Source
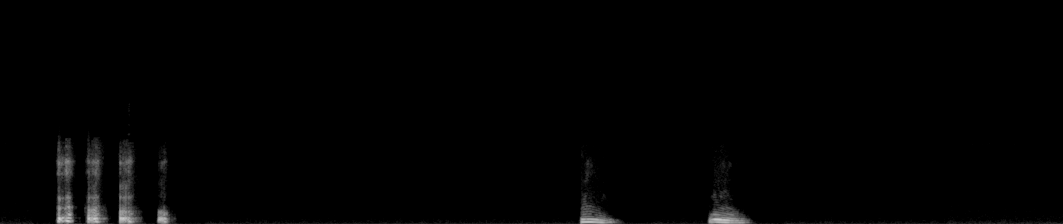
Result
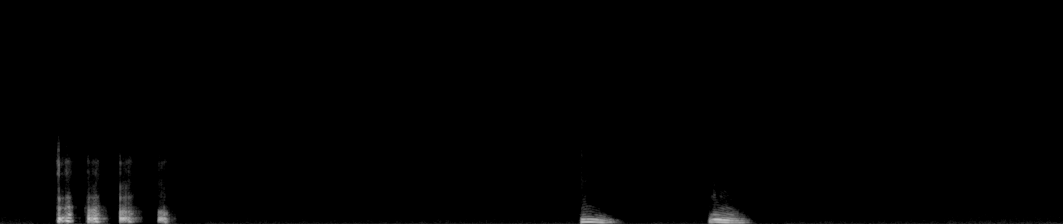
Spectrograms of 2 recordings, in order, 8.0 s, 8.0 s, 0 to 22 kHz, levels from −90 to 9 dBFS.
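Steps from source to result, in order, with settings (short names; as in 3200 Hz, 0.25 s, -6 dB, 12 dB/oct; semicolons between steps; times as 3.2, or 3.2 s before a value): 0.82–1.24 Bessel high-pass 390 Hz, order 2; treble ducked by the level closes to 1600 Hz, closed at -19 dBFS; 4.27–4.8 spectral gain 990–3500 Hz -10 dB; gain -1.5 dB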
